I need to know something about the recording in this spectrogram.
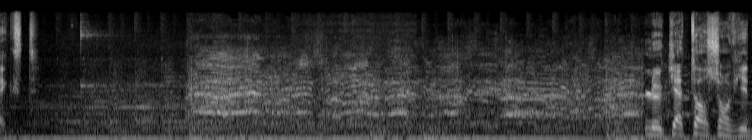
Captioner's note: shouts of demonstrators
